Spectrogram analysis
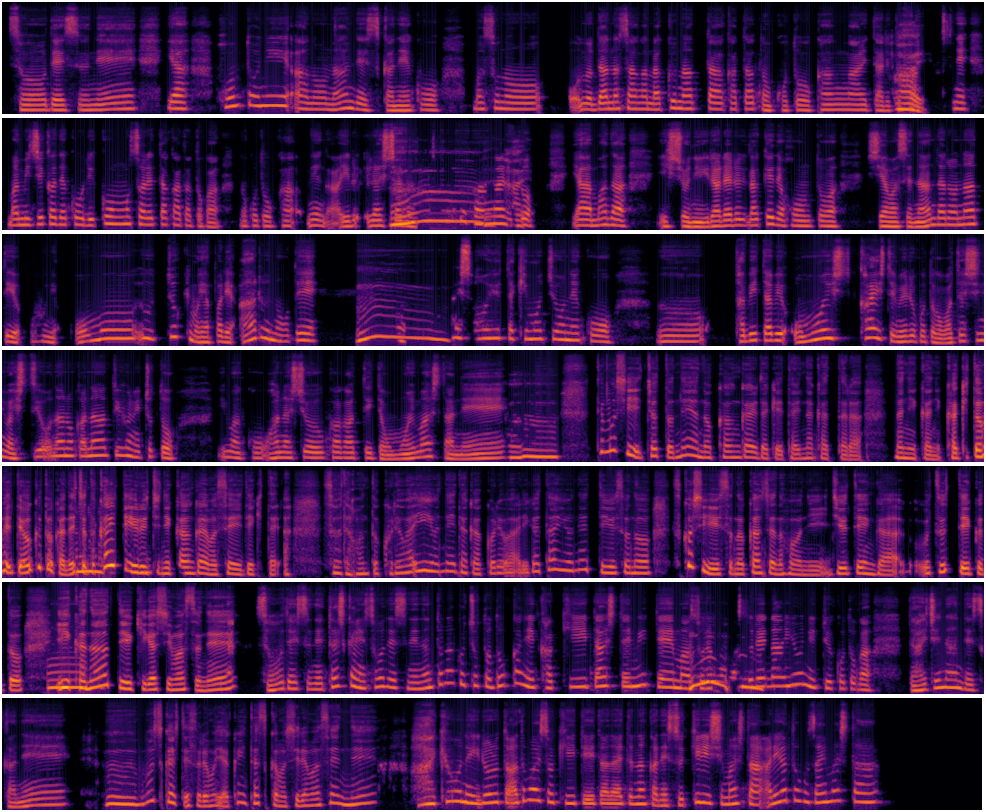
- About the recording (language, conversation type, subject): Japanese, advice, 日々の中で小さな喜びを見つける習慣をどうやって身につければよいですか？
- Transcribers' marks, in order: none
